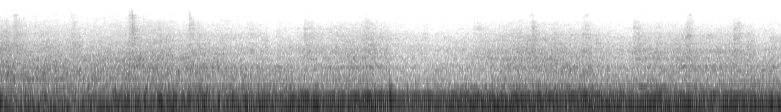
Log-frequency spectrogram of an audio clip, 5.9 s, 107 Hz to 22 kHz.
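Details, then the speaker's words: Infiniti G37S driving at around 20: low droning helicopter-like rumble with faint sharp clicks about twice a second from driver-side wheel; owner suspects a loose wheel bearing. "definitely a loose wheel bearing this is definitely not what you want your car to sound like"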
